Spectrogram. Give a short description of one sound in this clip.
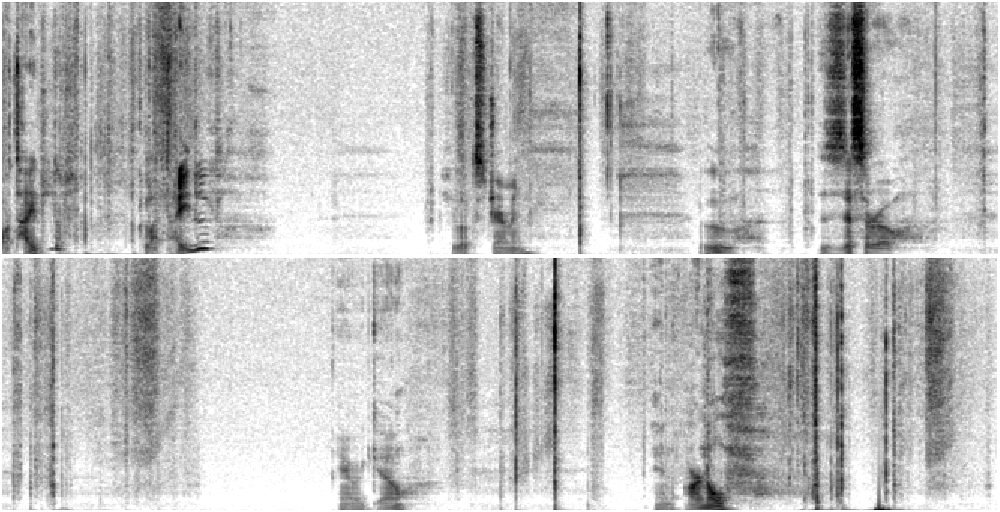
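Stiff cards slide and rustle against each other.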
